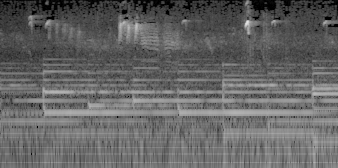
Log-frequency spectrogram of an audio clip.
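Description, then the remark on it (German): Several winter birds chirp in a snow-covered winter forest, in short, high, scattered bursts over a steady, soft drone of sustained musical tones that shift pitch every second or so. No one speaks. “Du hörst einige Wintervögel zwitschern, während du anfängst, durch den Schnee zu stapfen und dir dabei den Winterwunderwald anzuschauen.”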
